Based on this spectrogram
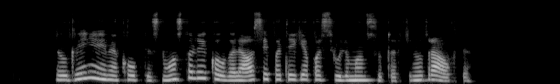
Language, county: Lithuanian, Vilnius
